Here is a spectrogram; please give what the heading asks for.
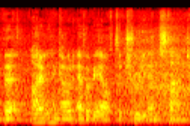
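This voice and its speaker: A young man speaks thoughtfully and articulately. His voice is mid-pitched. The room echoes and loud noise sits behind him. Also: level tone, racing, creaky, recorded from a distance. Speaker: event participant.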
